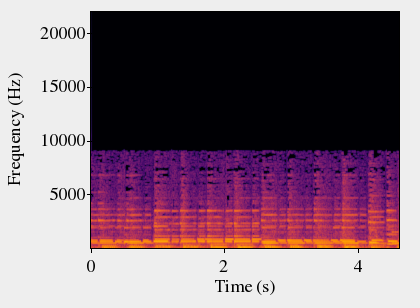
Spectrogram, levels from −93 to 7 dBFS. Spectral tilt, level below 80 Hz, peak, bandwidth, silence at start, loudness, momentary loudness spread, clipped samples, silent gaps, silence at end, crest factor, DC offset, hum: -6.5 dB/octave; -36 dBFS; -2 dBFS; 9.4 kHz; 0 s; -18 LUFS; 2 LU; under 0.1%; none; 0 s; 16 dB; under 0.1%; none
